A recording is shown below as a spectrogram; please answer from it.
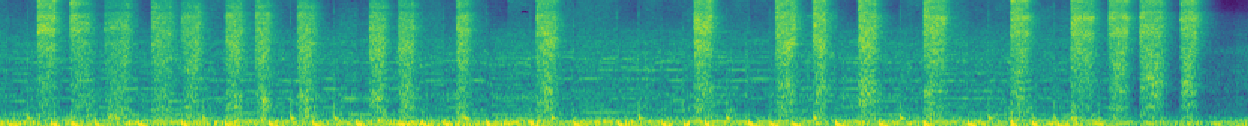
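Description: Air-fed gravity-cup paint spray gun hissing in short, repeated bursts, about two a second, as the trigger is pulled and released, laying a test coat of blue paint on a truck frame.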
